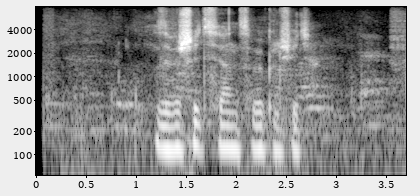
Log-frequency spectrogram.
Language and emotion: Russian, neutral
